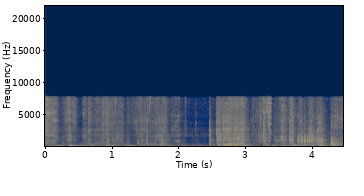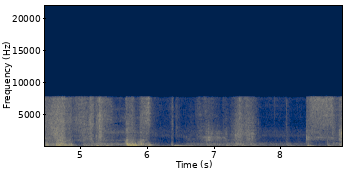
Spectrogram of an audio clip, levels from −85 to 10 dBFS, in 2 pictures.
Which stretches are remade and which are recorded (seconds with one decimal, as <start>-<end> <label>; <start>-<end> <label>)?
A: 0.0-3.1 remade; 3.1-8.9 recorded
